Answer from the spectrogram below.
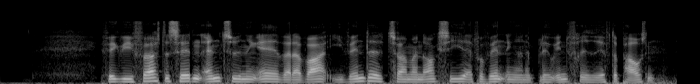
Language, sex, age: Danish, male, 24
